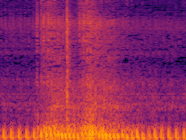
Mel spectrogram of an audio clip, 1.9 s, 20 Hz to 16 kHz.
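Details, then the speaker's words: Stels Kapitan 150 snowmobile, engine warm or cold: one sharp click-knock from the gearbox (reduction gear) when forward gear engages, none in reverse; play found in the reduction gear. "включаю я переднюю то есть вот такой вот удар не знаю слышно это или нет на задней такого нету"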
